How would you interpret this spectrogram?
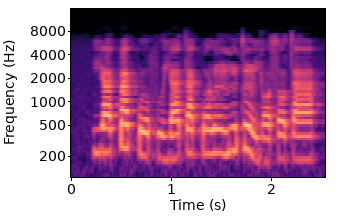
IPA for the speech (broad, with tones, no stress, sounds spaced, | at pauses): j a˧ k͡p a˦ k͡p o˧ f u˨ j a˨˦ t a˧ ɡ͡b ɔ˧ l ũ˦ ɡ ĩ˦ t ũ˦˨ j ɔ˨ s ɔ˧ t a˧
